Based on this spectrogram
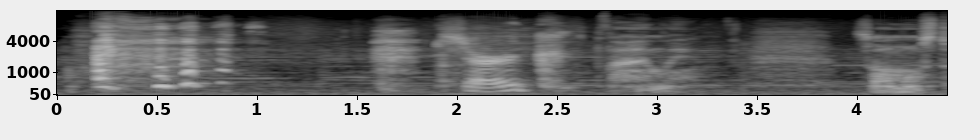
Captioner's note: laughs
